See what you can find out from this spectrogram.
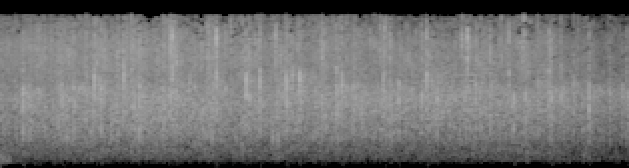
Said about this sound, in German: Vielleicht können wir ihm an dieser Stelle mal einen mächtigen Applaus geben.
